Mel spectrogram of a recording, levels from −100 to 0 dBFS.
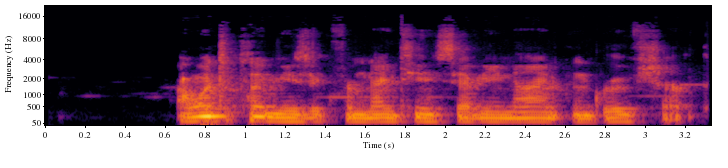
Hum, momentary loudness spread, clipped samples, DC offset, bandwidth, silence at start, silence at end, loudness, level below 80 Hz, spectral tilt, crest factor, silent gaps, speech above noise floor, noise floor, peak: none; 9 LU; under 0.1%; under 0.1%; 11.5 kHz; 0.65 s; 0.1 s; -27 LUFS; -54 dBFS; -6 dB/octave; 22 dB; none; 50 dB; -76 dBFS; -6 dBFS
